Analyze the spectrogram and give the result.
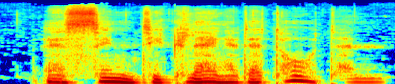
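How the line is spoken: Whisper at ear. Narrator (German): flüsterte Chantals Stimme an seinem Ohr

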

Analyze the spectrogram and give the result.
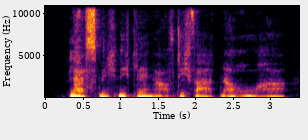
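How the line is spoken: Inner voice whispering. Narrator (German): flüsterte die Stimme in ihrem Kopf

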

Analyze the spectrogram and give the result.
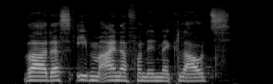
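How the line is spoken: Blustering. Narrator (German): polterte Alistair McKinnon

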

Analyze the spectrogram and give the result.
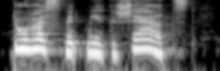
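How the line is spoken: Calling out. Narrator (German): rief die Schwalbe

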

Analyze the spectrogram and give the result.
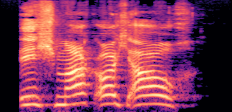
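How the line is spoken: Bellowing. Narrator (German): brüllte Emil

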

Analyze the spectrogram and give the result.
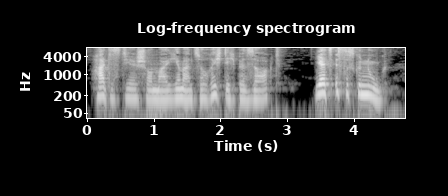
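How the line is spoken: Very angry. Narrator (German): Mark klang verdammt wütend

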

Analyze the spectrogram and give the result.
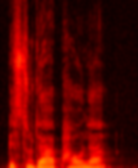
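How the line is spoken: Calling out. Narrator (German): rief Rita

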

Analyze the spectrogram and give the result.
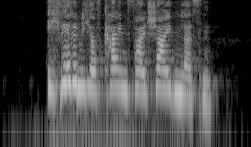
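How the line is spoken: Angry shout. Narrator (German): schrie ihm Claudia aufgebracht nach

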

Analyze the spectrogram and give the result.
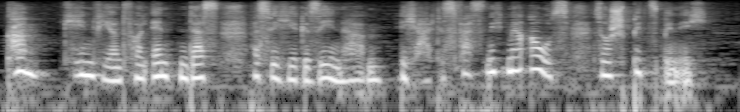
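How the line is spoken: Quiet. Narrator (German): meinte Angie leise

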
